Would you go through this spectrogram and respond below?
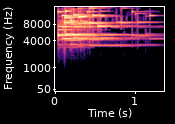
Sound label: BELLS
